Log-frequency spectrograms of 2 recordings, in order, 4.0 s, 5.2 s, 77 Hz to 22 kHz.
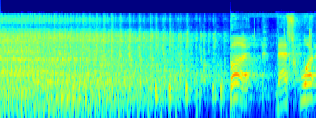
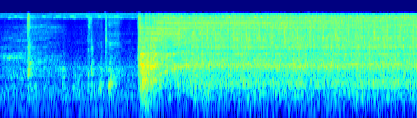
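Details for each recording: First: Small single-cylinder mower engine that wouldn't start because of a carbon-fouled, shorted spark plug, restarted: steady, even firing pulses, no misses or sputter; normal running. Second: Briggs & Stratton single-cylinder 14.5 hp overhead-valve mower engine with good spark, choke off: steady cranking about three turns a second for five seconds with no pop or catch; fouled spark plug found.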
